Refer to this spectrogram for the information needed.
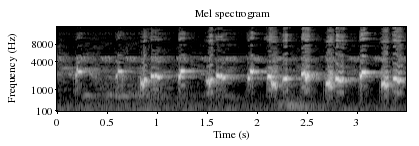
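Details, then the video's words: Sooty-headed bulbul song meant for training other birds in ombyokan and ropel styles: a few soft lead-in notes, then dense run of bright, warbled two-note phrases, accelerating and closely repeated, with a faint low rustle midway. "suara burung trucuk||pancingan bahan ombyokan dan ikut ropel"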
